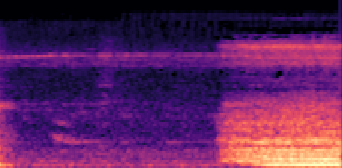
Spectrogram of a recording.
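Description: After a quiet moment, a power drill nearby suddenly starts drilling again, running with a loud, steady whirring whine and a coarse grinding edge that continues to the end.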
